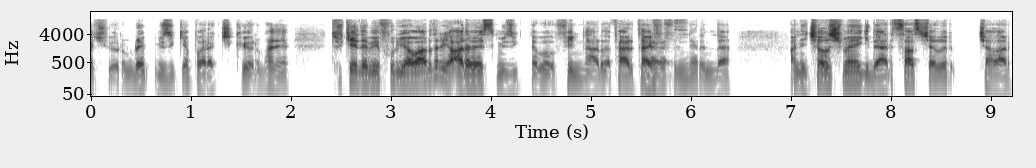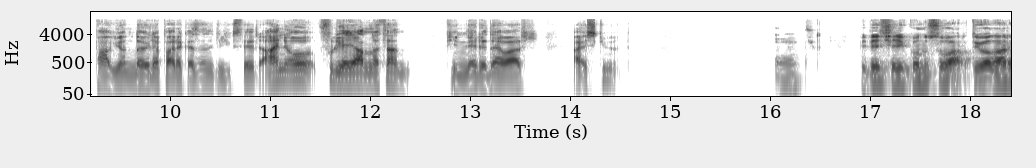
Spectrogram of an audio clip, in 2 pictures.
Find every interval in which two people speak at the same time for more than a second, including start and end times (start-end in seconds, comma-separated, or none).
none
